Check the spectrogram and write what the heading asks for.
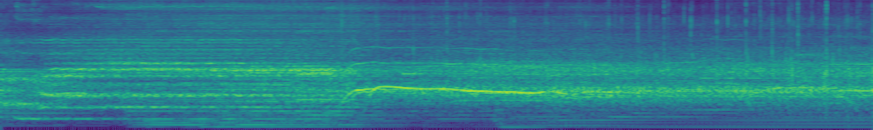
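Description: Live band music in an arena, heard from the crowd through a phone's microphone: held chords, a long note that slides up and holds from about three and a half seconds in, and a deep bass note joining about five seconds in, with crowd whoops.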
